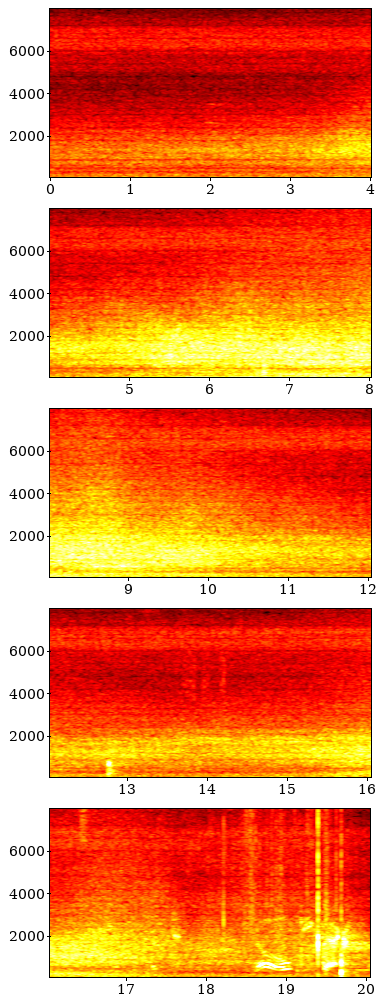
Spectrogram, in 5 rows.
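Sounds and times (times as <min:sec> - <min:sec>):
heavy rain hissing: 0:10.8 - 0:20.0.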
